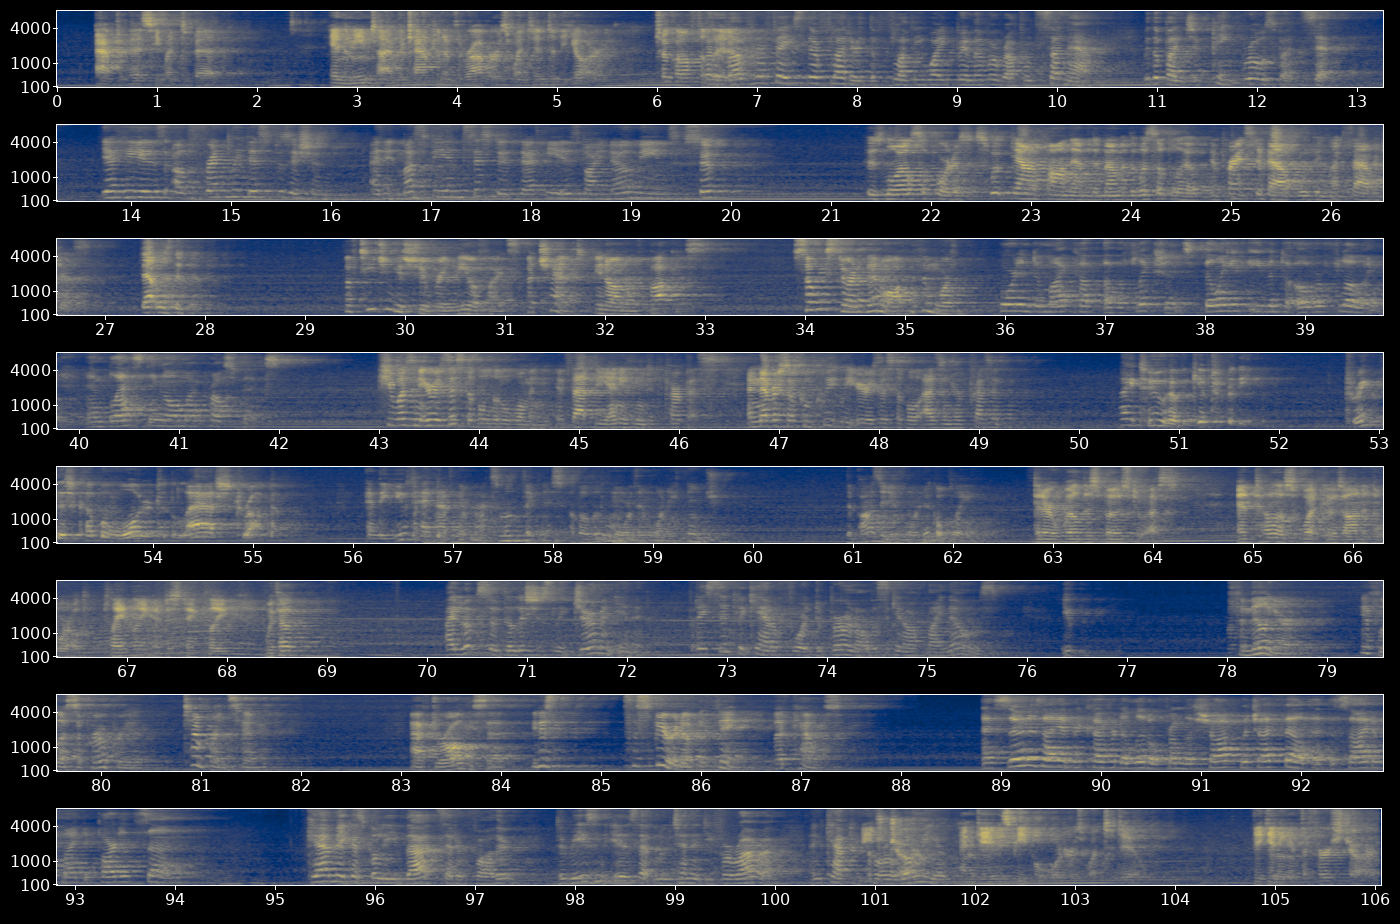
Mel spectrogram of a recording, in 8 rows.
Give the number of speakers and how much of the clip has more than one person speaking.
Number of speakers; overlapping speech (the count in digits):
10, about 2%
